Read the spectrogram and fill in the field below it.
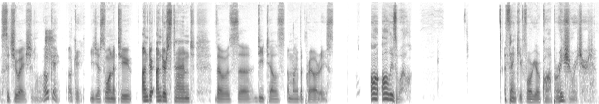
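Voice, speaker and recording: A man playing a tabletop roleplaying game, talking casually in halting, tentative phrases as he describes his character's actions. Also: on the low side, lively intonation, darkish tone, no room sound, studio quality.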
